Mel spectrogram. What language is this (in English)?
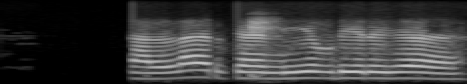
Tamil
